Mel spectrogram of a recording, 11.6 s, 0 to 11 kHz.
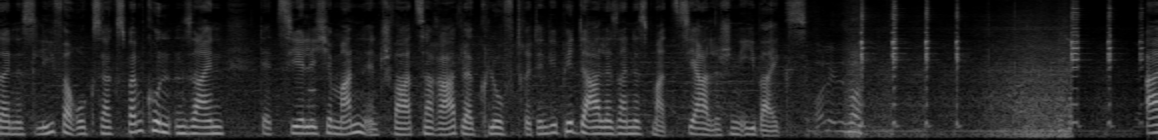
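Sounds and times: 
speech: 0.0s - 9.0s
busy street traffic engines rumbling in Midtown Manhattan: 0.0s - 11.5s
car horn honks in Midtown Manhattan traffic: 8.4s - 9.8s, 10.6s - 11.5s.

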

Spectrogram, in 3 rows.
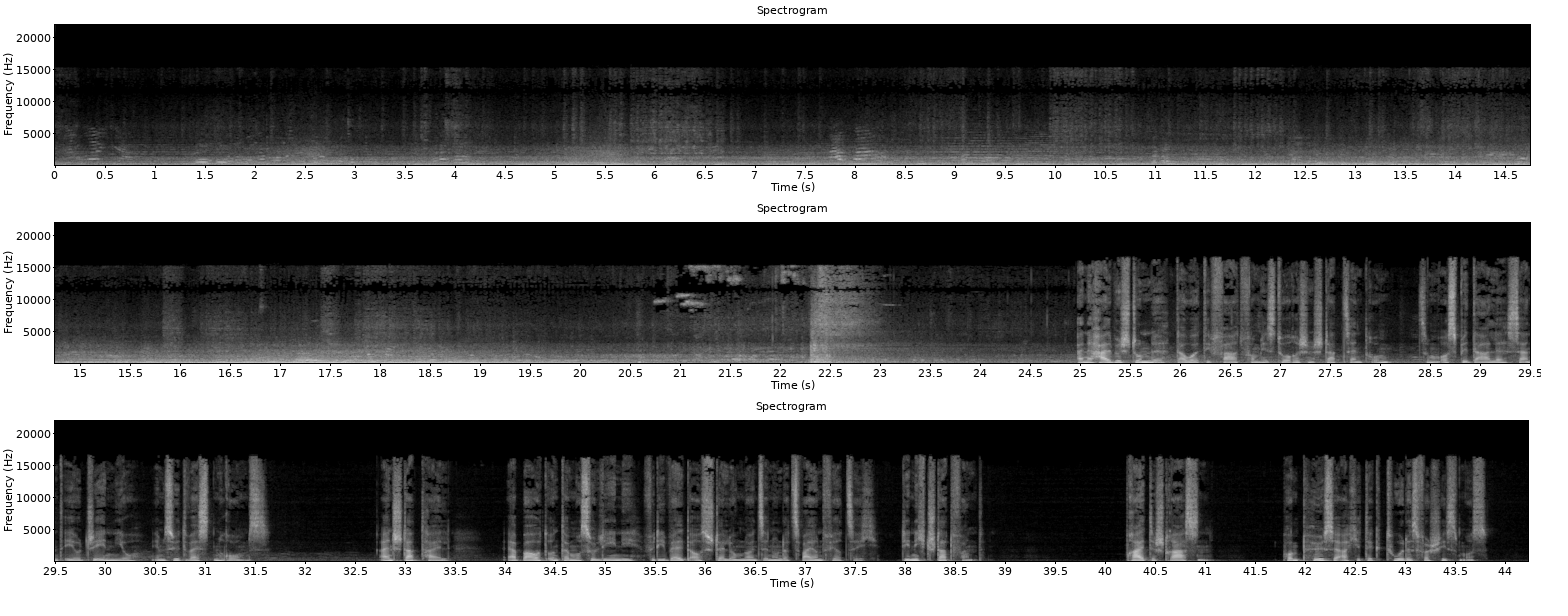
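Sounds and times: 
children's voices on a bus: 0.0s - 4.4s, 7.6s - 10.0s
bus passengers chattering: 0.0s - 4.7s, 7.8s - 32.4s
city bus engine droning in Rome: 0.0s - 30.8s
city bus air brakes hissing: 20.8s - 23.4s
speech: 25.0s - 31.7s, 32.8s - 38.8s, 40.2s - 41.1s, 41.8s - 43.9s.

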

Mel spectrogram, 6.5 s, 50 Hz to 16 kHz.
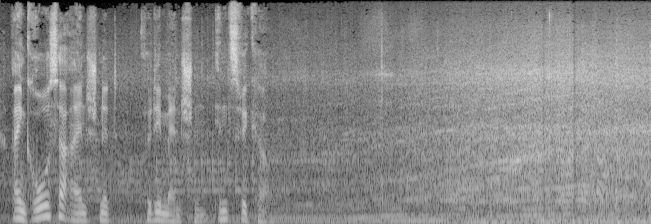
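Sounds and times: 
speech: 0.1s - 3.0s
Trabant two-stroke engine of a small two-door car revving: 0.8s - 6.4s.

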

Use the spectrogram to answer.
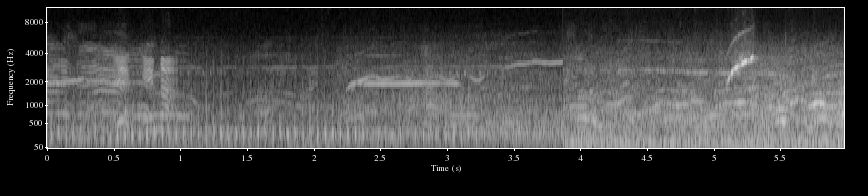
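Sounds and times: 
demonstrators babbling: 0.0s - 5.9s
helicopter droning overhead dropping gas grenades over a protest: 0.0s - 5.9s
sharp high whistling sounds: 2.2s - 5.5s.

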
